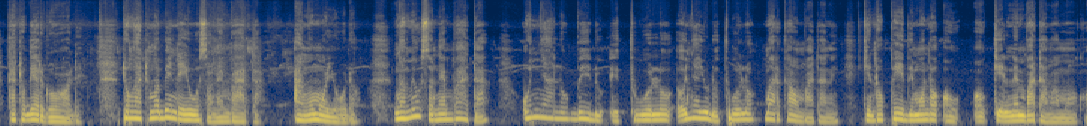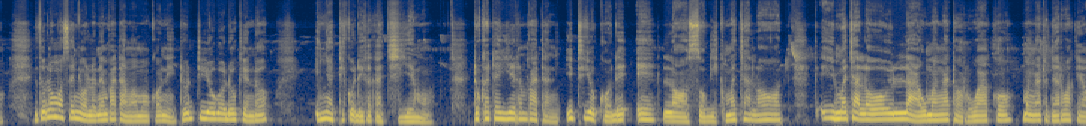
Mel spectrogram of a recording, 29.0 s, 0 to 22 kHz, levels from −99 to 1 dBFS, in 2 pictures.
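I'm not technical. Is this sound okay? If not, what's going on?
No. Throughout the speech there is sample clock jitter. The clock that times the recording wobbles by about a millionth of a second. So each sample lands slightly off time. This adds a faint hiss or roughness on loud, bright sounds. It disappears in pauses.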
